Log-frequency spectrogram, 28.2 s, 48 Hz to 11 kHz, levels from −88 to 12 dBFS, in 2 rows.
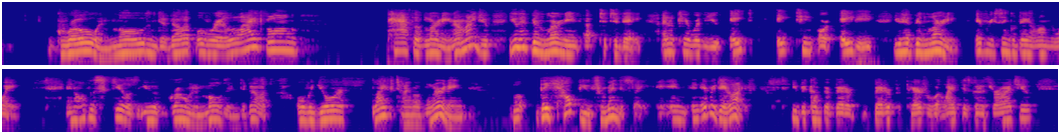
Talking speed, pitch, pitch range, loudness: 170 wpm, 145 Hz, 130-170 Hz, -26 LUFS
